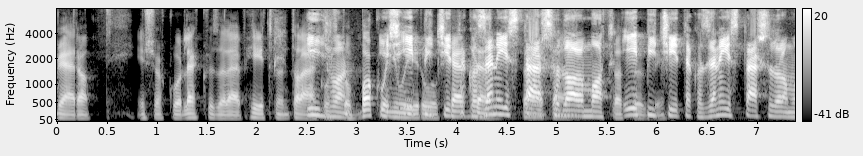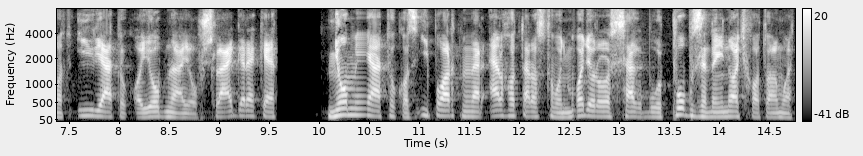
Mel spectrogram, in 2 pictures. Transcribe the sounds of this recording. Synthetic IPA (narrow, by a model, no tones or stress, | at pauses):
ɡaːɾɒ | eːʃɒkːo̞rlɛkkøzɛlɛ̰b̥heːt̪fønt̪ɒlaːliːɟovɒnobːɒkkoeːɲʃeːɾiːt͡ʃːeːt̪ɛkɒzɛneːst̪aːrʃɒd̪ɒlmɒt̪eːpiːt͡ʃːeːt̪ɛkɒzɛneːst̪aːrʃɒd̪ɒlomɒt̪iːrjaːt̪o̞kɒjo̞bnaːljo̞bʃlaːɡɛɾɛkɛt̪̚ | ɲo̞mjaːt̪o̞kɒzipɒrt̪mɛɾɛlɦɒt̪aːɾo̞st̪ɒmɦo̞ɟmɒɟɒɾo̞rsaːɡboːlpo̞bzɛnɛinɒchɒt̪ɒlmɒ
